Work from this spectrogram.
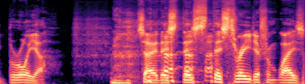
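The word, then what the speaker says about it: Broja: Well, if you listen to the Albanians going nuts on the commentary when he scores for them, if you go with the Albanian pronunciation, it seems to be Broyer.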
